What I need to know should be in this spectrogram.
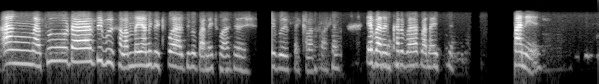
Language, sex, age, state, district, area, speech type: Bodo, female, 30-45, Assam, Chirang, urban, conversation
